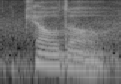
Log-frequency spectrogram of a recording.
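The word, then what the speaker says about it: Kjeldahl: Kal. Are there any alternative pronunciations? I have only Kell. Kell.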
